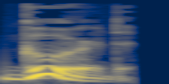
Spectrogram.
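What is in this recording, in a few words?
"gourde", English, British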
